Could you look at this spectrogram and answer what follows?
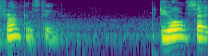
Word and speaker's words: Frankenstein: I have traveled 5,000 miles to bring you the will of your great-grandfather, Baron Beaufort von Frankenstein.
